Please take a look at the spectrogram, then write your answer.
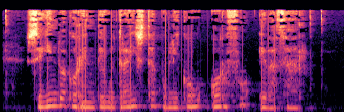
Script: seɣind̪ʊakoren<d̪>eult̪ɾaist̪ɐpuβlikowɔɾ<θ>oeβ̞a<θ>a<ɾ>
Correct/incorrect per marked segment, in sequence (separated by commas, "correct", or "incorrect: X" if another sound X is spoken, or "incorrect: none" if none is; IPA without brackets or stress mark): incorrect: t̪, incorrect: f, correct, correct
